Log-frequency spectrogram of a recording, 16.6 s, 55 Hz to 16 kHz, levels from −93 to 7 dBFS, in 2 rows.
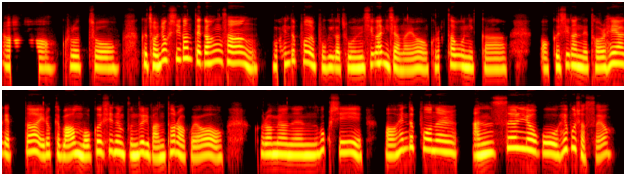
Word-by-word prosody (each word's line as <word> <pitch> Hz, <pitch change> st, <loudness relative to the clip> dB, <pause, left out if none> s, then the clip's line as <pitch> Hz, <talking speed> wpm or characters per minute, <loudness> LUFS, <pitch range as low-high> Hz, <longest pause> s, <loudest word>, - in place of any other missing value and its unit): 아. 205 Hz, -, -1 dB, 0.7 s
그렇죠. 195 Hz, -3 st, -3 dB, 0.3 s
그 240 Hz, -, +1 dB
저녁 230 Hz, +8 st, +3 dB
시간대가 335 Hz, -7 st, +2 dB
항상 270 Hz, -8 st, +2 dB, 0.2 s
뭐 205 Hz, -, -3 dB
핸드폰을 280 Hz, -2 st, -1 dB
보기가 195 Hz, -2 st, -1 dB
좋은 190 Hz, +1 st, +1 dB
시간이잖아요. 185 Hz, -7 st, 0 dB
그렇다 205 Hz, +4 st, -3 dB
보니까 185 Hz, -4 st, -2 dB, 0.4 s
어 180 Hz, -, -4 dB
'그 205 Hz, -, -1 dB
시간에 215 Hz, -2 st, +2 dB
덜 190 Hz, 0 st, 0 dB
해야겠다.' 250 Hz, +1 st, +1 dB
이렇게 205 Hz, +1 st, -2 dB
마음 195 Hz, +4 st, +4 dB
먹으시는 240 Hz, +5 st, +1 dB
분들이 205 Hz, +2 st, +3 dB
많더라고요. 180 Hz, -1 st, -1 dB, 0.4 s
그러면은 205 Hz, -2 st, +1 dB
혹시 235 Hz, -6 st, -2 dB, 0.3 s
어 190 Hz, 0 st, 0 dB
핸드폰을 275 Hz, -5 st, 0 dB, 0.2 s
안 210 Hz, +4 st, +5 dB
쓰려고 265 Hz, -7 st, +2 dB
해 290 Hz, -, +1 dB
보셨어요? 215 Hz, -, -4 dB
215 Hz, 295 characters per minute, -21 LUFS, 195-255 Hz, 0.7 s, 안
